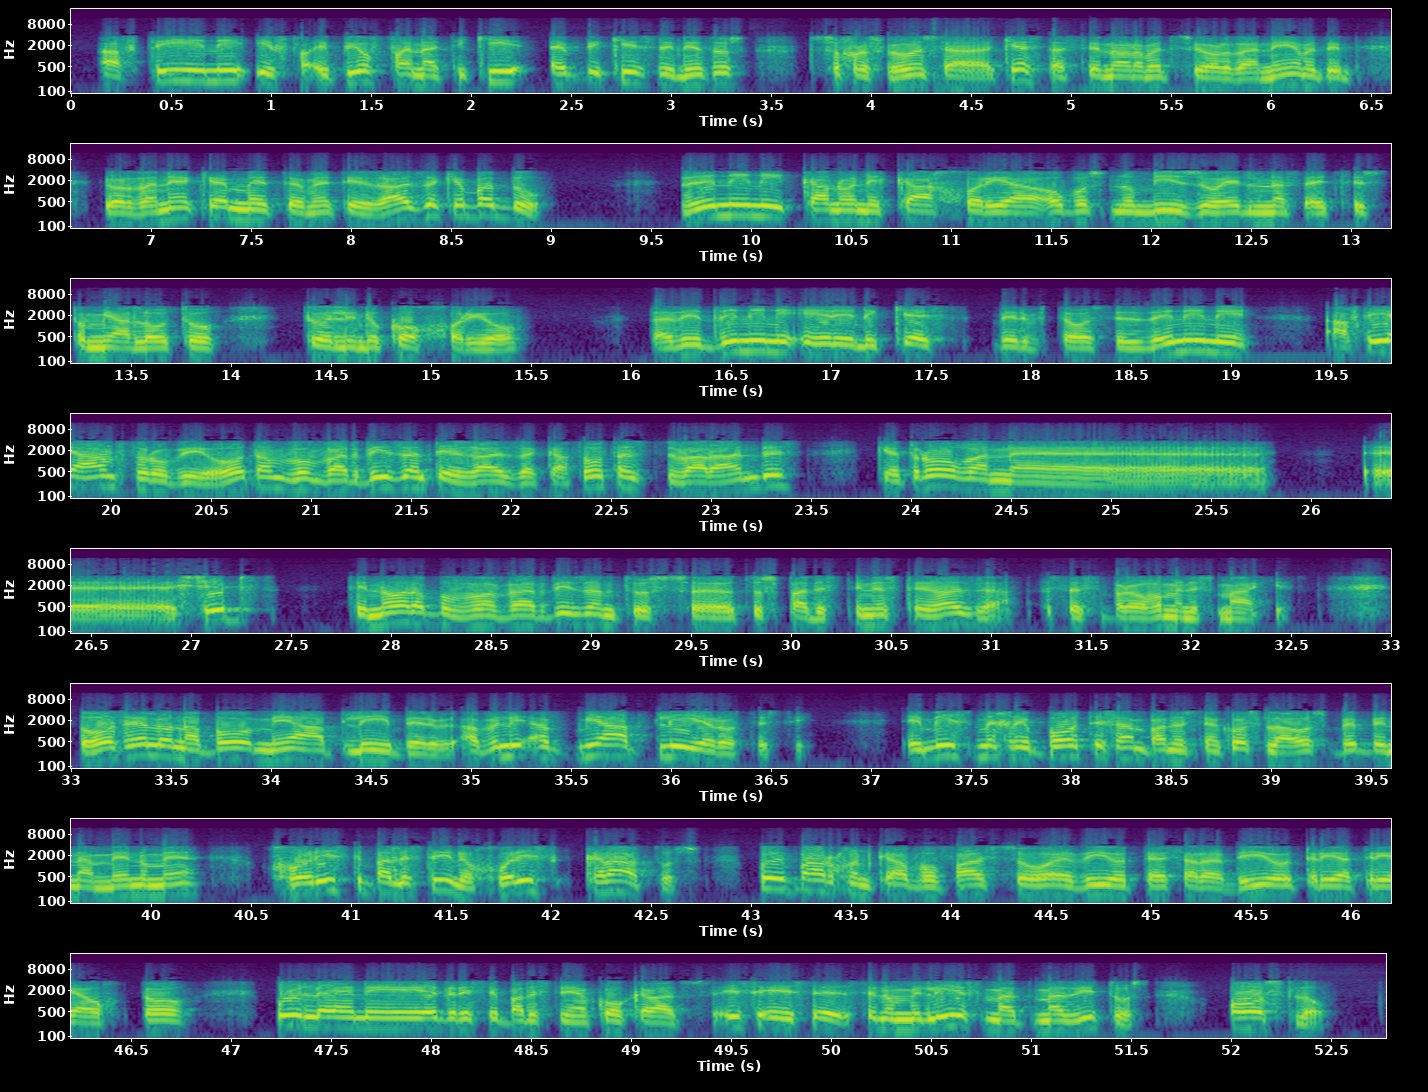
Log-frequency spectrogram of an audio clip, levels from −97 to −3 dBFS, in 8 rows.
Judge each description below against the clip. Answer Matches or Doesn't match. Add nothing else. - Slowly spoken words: Doesn't match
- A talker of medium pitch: Matches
